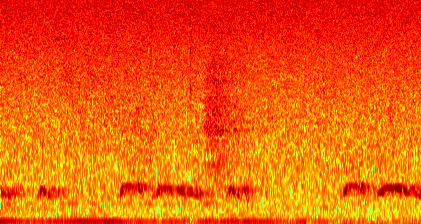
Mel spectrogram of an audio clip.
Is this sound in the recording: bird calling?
yes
